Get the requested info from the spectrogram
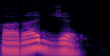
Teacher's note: Remember the jim has a slight qalqala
